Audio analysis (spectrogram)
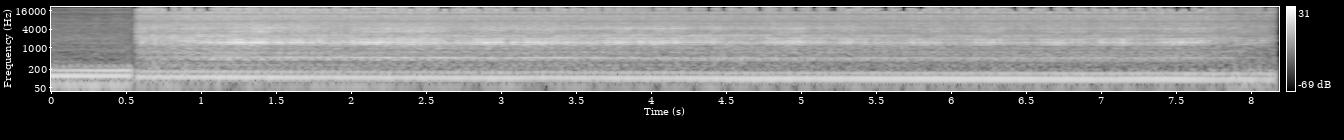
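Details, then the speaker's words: Free daily-driver car just jump-started after repairs, idling: steady hum with a constant whirring note riding over it; source in the engine bay not yet identified. Unidentified noise at idle. "I don't know what that sound is. It's so annoying."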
